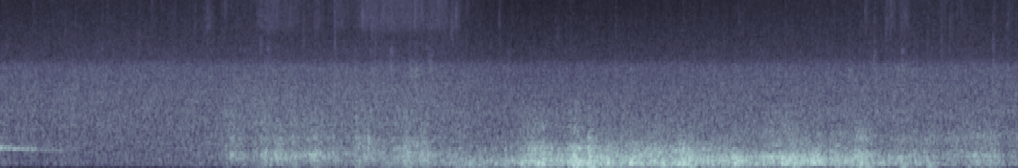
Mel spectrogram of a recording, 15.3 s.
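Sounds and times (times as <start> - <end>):
thunderstorm: 3.2 - 15.2.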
